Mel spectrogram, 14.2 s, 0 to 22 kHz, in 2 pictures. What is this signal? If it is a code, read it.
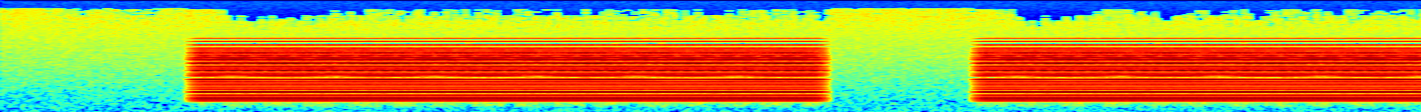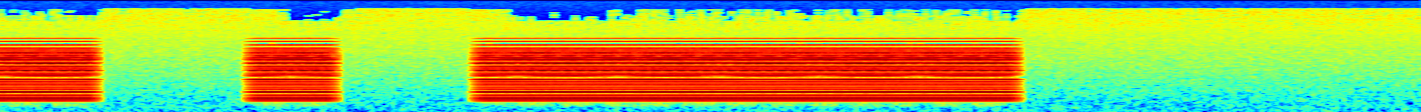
Train horn signal, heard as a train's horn. 2 long, 1 short, 1 long. On North American railways: approaching a public crossing.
